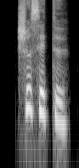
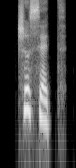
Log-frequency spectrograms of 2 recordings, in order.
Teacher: In this word, we don't pronounce the last E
